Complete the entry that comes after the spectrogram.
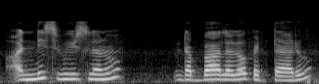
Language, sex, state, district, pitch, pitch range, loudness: Telugu, female, Telangana, Hyderabad, 225 Hz, 220-245 Hz, -17 LUFS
